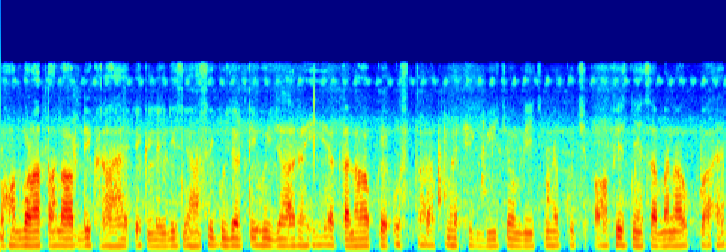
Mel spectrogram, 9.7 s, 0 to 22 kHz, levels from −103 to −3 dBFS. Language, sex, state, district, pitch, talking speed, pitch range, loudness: Hindi, male, Jharkhand, Jamtara, 115 Hz, 185 wpm, 110-115 Hz, -21 LUFS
